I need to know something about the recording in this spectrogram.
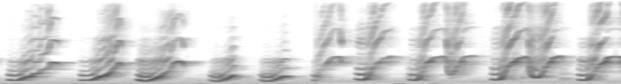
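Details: Lonely pet guinea pig calling loudly, a siren of sharply rising, whistled wheeks, each one upswept and squeaky, repeated about twice per second in close succession, with a low steady hum in the room.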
